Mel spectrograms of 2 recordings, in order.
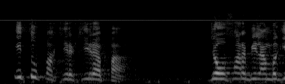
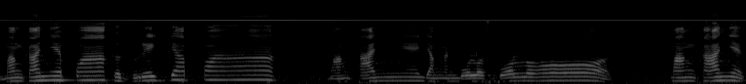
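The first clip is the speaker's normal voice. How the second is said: softer, slow reproachful nag; mock nagging visitor; 6 semitones lower, 12 dB quieter, slower than usual. Preacher imitating a church visitor nagging a sick man, soft and slow. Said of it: "Hati-hati dengan kata begini".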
